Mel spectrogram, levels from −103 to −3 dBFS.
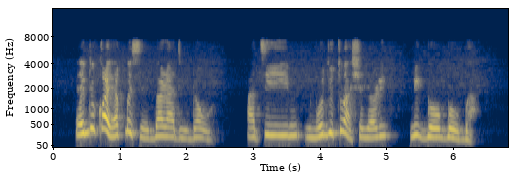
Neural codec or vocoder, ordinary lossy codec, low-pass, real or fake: none; none; 7.2 kHz; real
